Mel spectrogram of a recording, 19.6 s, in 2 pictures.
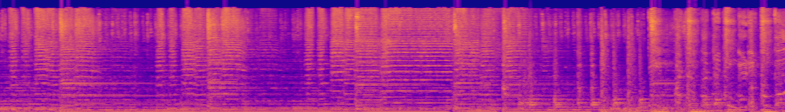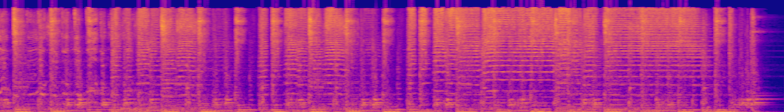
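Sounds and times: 
Bollywood remix ringtone: 0:00.2 - 0:19.6.

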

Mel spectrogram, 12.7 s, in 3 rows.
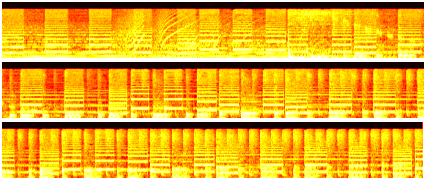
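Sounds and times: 
dance music ringtone: 0:00.2 - 0:12.6.

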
